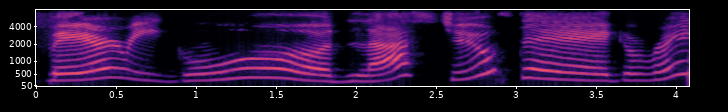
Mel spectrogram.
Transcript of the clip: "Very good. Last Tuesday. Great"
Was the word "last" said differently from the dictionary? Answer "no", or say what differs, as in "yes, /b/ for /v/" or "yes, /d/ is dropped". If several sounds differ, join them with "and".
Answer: no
